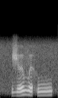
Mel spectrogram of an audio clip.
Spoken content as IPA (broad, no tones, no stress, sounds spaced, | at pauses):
ʒ əː v ə h uː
